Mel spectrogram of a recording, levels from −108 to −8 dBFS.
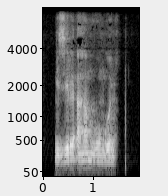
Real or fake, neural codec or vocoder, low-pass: real; none; 7.2 kHz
